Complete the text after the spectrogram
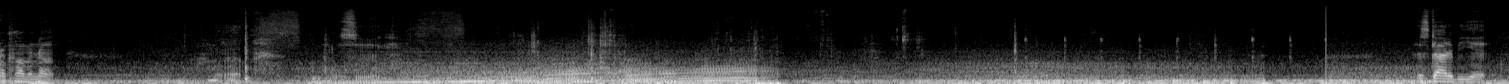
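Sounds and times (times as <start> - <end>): low engine rumble: 0.0 - 15.0
car engine accelerating: 1.1 - 15.0
light ticks: 10.0 - 13.3.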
